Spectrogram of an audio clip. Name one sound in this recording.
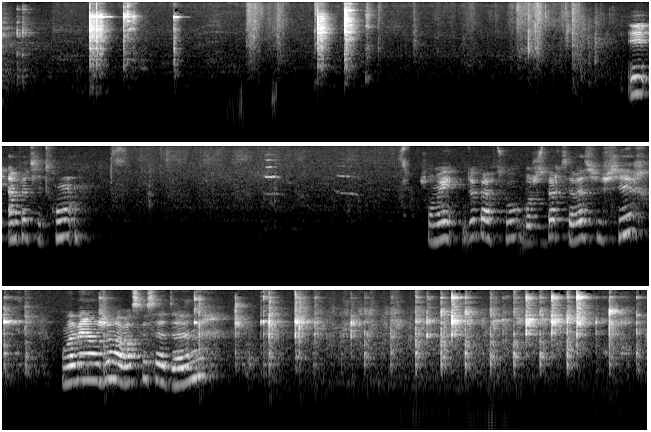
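A metal spoon clinks and scrapes against a glass jar.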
